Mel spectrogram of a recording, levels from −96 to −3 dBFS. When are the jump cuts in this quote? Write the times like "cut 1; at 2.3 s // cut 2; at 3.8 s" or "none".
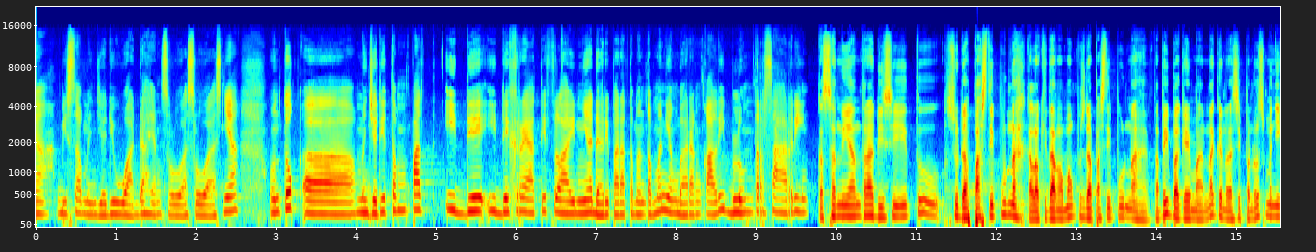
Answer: cut 1; at 9.6 s // cut 2; at 11.3 s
